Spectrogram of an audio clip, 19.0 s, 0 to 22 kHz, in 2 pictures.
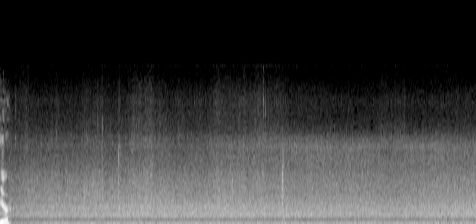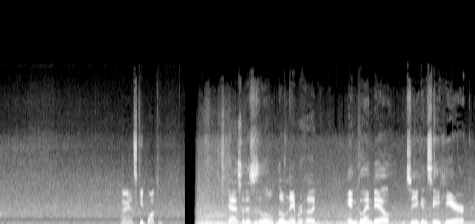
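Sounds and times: freeway traffic: 0.0s - 19.0s
low uneven rumble: 0.0s - 19.0s.

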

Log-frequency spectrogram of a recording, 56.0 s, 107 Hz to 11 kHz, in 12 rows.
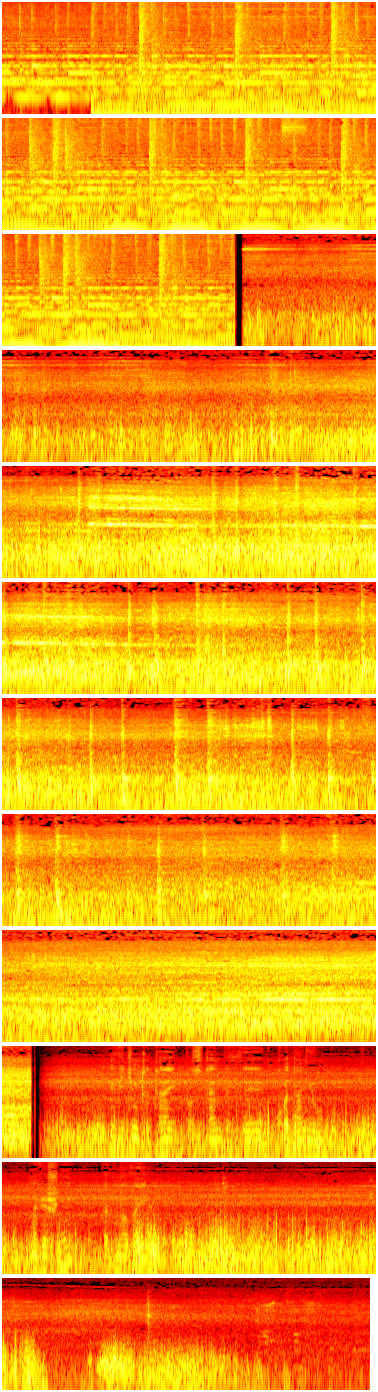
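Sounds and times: high squeal from running gear: 12.4s - 14.4s
train wheels rattling on track: 12.4s - 42.4s.

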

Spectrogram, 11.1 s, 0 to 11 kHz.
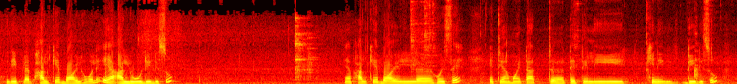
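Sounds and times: kitchen utensils clinking: 4.4s - 4.9s, 6.1s - 6.6s.

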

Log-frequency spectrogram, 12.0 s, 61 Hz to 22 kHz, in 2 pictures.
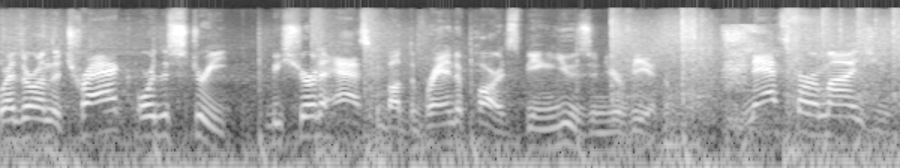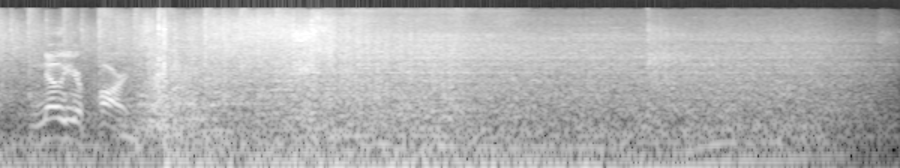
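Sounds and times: race car engine: 6.8s - 12.0s.

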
